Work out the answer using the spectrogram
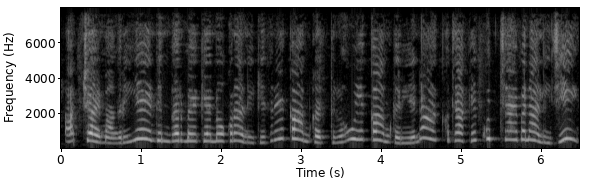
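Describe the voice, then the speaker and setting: Cartoon bahu, voiced by a woman: sharp-tongued, very high, dull recording. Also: expressive, moderate pace. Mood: defiant. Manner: snappy, talking back. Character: defiant young daughter-in-law, sharp-tongued. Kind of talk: cartoon voice acting.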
